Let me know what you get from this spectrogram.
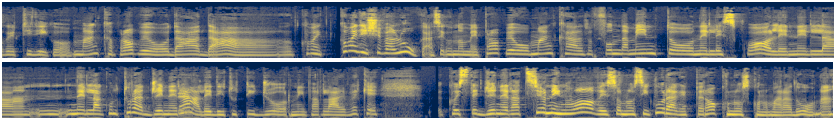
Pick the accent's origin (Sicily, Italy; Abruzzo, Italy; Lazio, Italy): Lazio, Italy; Rome, Castelli Romani; Di, eh, di Roma, dei Castelli Romani.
